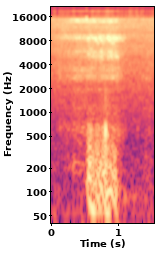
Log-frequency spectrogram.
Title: Cute dog snoring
